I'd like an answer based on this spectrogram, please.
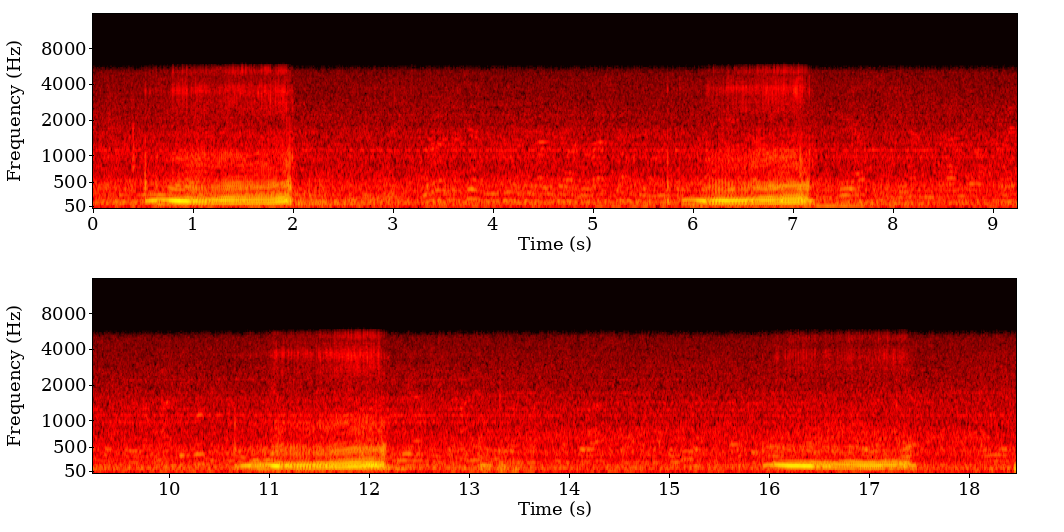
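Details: Sleeping dog snoring: four deep, rumbling snores, each lasting one to two seconds, recurring roughly every five seconds with quiet breathing in between, in a still indoor setting.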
